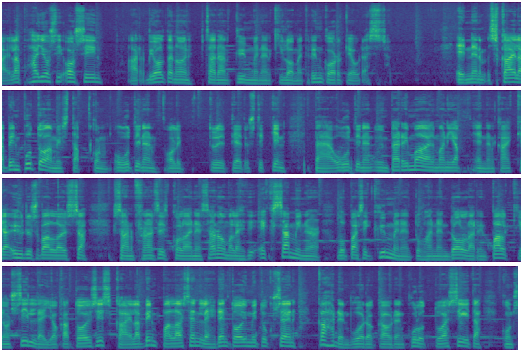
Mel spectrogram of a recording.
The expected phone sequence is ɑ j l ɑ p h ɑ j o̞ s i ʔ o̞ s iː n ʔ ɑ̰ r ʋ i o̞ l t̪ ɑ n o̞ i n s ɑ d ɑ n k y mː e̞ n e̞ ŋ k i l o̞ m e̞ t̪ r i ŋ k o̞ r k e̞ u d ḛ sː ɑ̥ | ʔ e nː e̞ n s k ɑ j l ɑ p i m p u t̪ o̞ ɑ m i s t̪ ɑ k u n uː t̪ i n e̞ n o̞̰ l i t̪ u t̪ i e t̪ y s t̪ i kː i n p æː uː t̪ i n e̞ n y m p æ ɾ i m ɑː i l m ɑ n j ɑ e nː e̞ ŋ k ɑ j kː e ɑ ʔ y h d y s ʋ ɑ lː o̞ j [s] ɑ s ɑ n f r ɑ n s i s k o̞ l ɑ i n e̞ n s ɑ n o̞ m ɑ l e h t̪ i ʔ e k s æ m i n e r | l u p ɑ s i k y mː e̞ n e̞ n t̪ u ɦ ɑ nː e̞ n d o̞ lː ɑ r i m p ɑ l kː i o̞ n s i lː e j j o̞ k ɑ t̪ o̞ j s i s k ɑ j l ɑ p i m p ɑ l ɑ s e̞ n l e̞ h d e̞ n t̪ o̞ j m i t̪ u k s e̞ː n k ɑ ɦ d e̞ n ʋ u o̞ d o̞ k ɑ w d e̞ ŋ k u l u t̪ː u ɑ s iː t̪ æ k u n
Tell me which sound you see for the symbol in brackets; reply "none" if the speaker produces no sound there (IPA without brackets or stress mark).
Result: sː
